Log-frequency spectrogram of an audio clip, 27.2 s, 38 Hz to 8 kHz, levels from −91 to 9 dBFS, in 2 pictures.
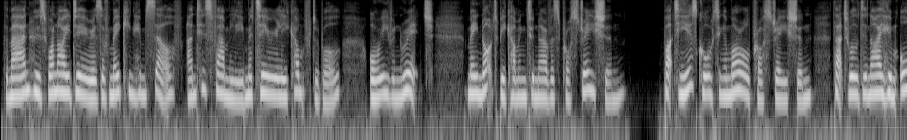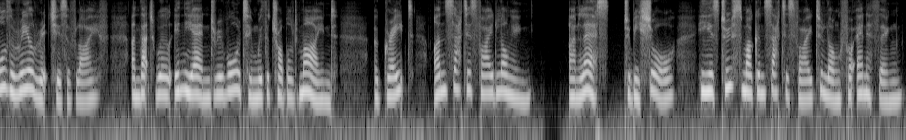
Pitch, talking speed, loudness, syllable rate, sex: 210 Hz, 155 wpm, -17 LUFS, 4.6 syllables/s, female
